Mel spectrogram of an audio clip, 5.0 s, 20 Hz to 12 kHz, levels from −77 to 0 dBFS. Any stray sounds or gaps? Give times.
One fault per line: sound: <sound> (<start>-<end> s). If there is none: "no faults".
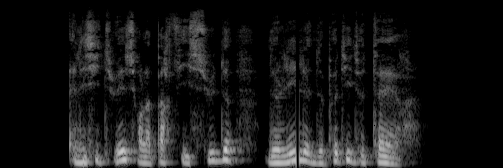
sound: dropout (3.0-3.0 s)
